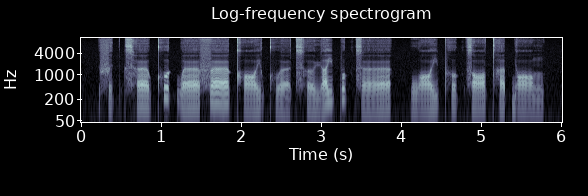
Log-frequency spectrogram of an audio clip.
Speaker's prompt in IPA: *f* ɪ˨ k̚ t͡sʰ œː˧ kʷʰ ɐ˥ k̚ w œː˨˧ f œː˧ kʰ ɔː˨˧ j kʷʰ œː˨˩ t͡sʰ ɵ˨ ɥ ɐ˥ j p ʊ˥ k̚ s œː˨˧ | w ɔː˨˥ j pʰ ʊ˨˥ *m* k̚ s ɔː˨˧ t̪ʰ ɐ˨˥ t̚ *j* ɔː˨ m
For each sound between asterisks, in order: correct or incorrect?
correct, incorrect: none, correct

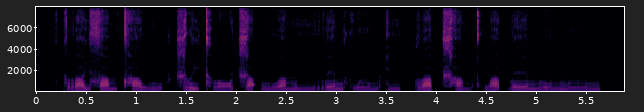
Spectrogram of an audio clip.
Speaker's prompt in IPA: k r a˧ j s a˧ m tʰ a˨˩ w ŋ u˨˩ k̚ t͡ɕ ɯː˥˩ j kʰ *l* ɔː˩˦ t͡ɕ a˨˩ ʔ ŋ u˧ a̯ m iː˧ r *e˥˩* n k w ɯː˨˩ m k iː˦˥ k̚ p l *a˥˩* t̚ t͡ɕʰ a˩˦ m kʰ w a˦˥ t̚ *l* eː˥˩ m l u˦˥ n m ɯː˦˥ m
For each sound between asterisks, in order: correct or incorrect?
correct, correct, correct, correct

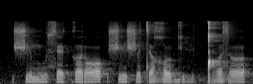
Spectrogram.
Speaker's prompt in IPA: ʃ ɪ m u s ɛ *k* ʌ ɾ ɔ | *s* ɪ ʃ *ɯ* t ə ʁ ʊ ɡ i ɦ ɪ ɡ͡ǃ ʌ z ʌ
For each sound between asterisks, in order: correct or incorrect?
correct, incorrect: ʃ, incorrect: ə

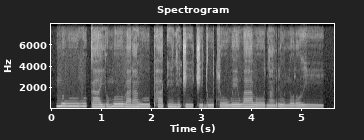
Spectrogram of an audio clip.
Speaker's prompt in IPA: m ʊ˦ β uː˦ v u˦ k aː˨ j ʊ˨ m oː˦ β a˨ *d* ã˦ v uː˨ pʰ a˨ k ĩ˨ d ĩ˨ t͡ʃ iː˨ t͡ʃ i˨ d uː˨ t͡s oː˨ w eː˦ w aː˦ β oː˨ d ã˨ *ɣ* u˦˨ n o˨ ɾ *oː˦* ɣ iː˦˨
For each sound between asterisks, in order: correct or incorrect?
incorrect: ɾ, incorrect: r, incorrect: o˦

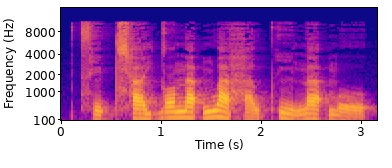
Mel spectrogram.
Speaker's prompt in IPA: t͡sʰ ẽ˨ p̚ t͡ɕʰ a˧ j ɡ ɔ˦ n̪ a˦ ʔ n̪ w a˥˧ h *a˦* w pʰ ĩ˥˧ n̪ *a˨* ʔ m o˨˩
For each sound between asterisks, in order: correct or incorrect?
incorrect: a˨˩, incorrect: a˦

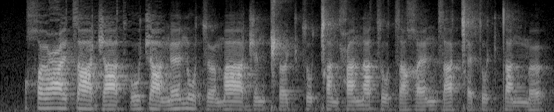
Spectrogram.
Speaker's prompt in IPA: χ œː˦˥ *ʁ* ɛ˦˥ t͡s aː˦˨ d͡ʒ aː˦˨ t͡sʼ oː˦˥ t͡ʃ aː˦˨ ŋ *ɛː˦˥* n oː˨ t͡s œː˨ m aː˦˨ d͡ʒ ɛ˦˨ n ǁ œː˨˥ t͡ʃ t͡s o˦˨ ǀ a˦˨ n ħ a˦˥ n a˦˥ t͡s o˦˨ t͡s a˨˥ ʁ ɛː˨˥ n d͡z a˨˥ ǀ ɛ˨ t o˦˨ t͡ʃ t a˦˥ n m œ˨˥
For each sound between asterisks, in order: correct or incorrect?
incorrect: ʕ, correct

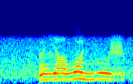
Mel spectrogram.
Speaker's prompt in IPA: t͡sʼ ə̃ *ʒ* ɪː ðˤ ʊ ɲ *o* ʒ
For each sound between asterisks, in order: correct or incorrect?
incorrect: ɮ, correct

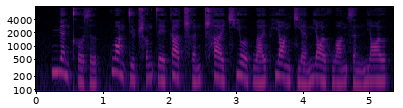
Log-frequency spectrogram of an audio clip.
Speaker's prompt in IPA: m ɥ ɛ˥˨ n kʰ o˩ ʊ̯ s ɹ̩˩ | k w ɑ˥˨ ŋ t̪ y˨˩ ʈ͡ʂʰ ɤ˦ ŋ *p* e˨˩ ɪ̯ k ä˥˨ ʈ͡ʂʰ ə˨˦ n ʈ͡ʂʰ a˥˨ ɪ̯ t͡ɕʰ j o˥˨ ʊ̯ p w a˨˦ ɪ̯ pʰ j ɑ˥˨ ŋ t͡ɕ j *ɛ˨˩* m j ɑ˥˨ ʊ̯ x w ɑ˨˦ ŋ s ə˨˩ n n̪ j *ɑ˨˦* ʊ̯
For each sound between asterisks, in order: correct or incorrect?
incorrect: t̪, correct, incorrect: ɑ˦

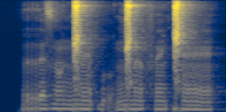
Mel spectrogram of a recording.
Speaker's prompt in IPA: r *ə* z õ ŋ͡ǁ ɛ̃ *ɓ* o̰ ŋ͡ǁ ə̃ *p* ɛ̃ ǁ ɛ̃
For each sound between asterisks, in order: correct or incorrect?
correct, correct, incorrect: f

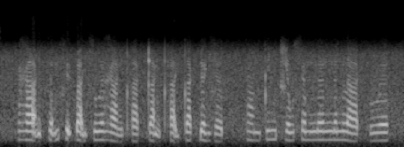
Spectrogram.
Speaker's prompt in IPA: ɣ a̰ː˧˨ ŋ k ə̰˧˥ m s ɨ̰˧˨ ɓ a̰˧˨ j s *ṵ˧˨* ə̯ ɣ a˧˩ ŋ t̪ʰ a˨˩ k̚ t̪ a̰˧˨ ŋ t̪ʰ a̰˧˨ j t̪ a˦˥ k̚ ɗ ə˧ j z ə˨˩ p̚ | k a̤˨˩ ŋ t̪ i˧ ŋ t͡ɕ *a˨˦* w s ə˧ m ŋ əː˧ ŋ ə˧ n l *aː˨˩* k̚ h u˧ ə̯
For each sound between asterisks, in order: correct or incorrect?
incorrect: u˧, incorrect: ə˨˦, correct

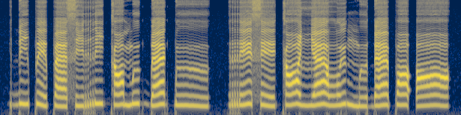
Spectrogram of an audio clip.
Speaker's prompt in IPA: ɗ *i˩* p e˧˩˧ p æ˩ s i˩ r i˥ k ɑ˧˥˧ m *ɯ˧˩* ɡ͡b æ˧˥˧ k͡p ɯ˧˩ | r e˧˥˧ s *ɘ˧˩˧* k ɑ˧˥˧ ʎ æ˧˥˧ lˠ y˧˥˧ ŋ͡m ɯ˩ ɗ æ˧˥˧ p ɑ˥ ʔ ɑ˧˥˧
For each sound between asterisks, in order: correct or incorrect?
incorrect: i˧, incorrect: ɯ˥, incorrect: e˧˩˧

